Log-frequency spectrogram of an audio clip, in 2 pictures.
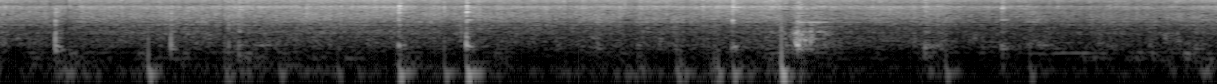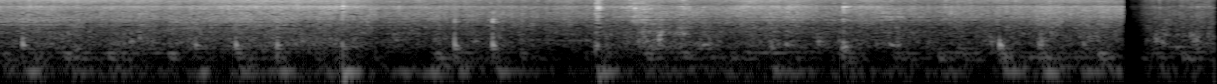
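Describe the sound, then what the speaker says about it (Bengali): Spice masala with turmeric frying in a pan for a crab curry, stirred steadily: a continuous close sizzle broken by frequent sharp scraping ticks of the spatula, with no talking. "দিয়ে ভালো করে মশলাটাকে একটু ভেজে নেব।"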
